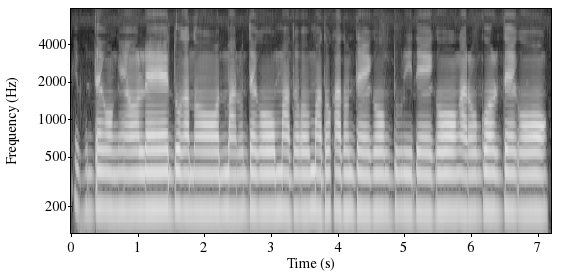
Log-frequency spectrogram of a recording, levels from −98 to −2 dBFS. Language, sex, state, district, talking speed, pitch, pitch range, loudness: Chakma, female, Tripura, Unakoti, 125 wpm, 185 Hz, 180-185 Hz, -17 LUFS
